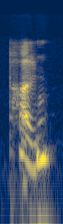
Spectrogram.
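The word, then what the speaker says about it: thyme: answered sir looked confused time like a watch till the time grammar smart it is spelled t-h-y-m-e but it does sound like that i think it's good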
